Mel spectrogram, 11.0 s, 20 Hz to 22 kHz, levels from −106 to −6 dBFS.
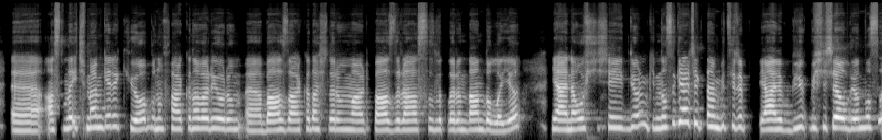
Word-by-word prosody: Eee, 215 -1 0
aslında 265 +4 -1
içmem 285 +1 -1
gerekiyor. 295 -5 -2
Bunun 265 -1 -3
farkına 270 +1 -1
varıyorum. 265 -1 +1
Eee, 210 0 -3
bazı 235 +2 +4
arkadaşlarım 245 0 -2
var, 230 0 +1
bazı 230 +1 +3
rahatsızlıklarından 235 0 0
dolayı. 235 +7 0 0.4
Yani, 245 -1 +4
o 265 +2 +1
şişeyi 275 +1 -6
diyorum 320 +2 -3
ki 270 0 -3
nasıl 300 +7 -1
gerçekten 400 -8 +2
bitirip, 300 -1 -5
yani, 245 -1 +2
büyük 285 +1 -4
bir 285 - -3
şişe 290 +1 +4
alıyor, 265 -1 +3
nasıl 290 - -1
260 Hz, 150 wpm, -22 LUFS, 240-285 Hz, 0.4 s, bazı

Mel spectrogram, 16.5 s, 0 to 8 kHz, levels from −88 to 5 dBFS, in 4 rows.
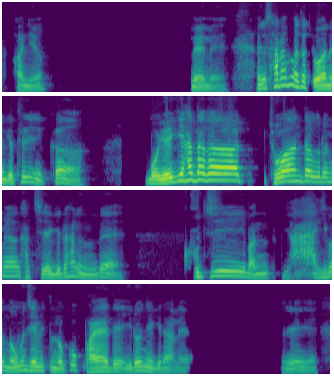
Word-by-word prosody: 아니요. 80 -1 -9 1.8
네네. 80 -7 -6 0.4
아니 135 +4 -2
사람마다 215 - 0
좋아하는 120 +2 +4
게 125 - 0
틀리니까. 135 - -4 0.7
뭐 120 +1 +4
얘기하다가 210 +4 +7 0.3
좋아한다 180 +4 +4
그러면 155 -1 -4
같이 115 0 -11
얘기를 120 +4 -5
하는데 115 - -8 0.7
굳이 150 +3 -5
만 115 +3 -7 0.2
"야 120 - -9
이거 130 +5 -6
너무 125 +4 -4
재밌다. 130 -4 -4
너 105 -1 -4
꼭 155 +6 -9
봐야 115 +2 0
돼." 115 -2 -6
이런 130 +7 -3
얘기는 110 -2 -7
안 75 -3 -13
해요. 75 -1 -17 1.2
예예. 85 -4 -11
125 Hz, 245 characters per minute, -18 LUFS, 105-155 Hz, 1.8 s, 얘기하다가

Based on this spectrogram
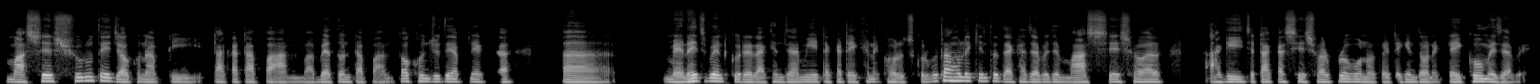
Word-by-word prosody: মাসের 115 +6 +5
শুরুতেই 165 0 +3
যখন 110 +1 0
আপনি 110 0 -7 0.4
টাকাটা 110 0 -1
পান 100 -1 +1 0.2
বা, 100 - -4
বেতনটা 110 0 -1
পান, 110 0 -4 0.2
তখন 140 +1 +1
যদি 130 +1 +2
আপনি 120 +1 -9
একটা 115 -1 -4 0.6
অ্যাঁ 105 -1 +2 0.7
management 145 +6 +6
করে 115 -2 +2
রাখেন 105 +3 -3
যে, 115 - 0
আমি 110 +1 -2
এই - - -4
টাকাটা 110 0 -3
এখানে 125 +4 -5
খরচ 105 -2 -2
করবো। 110 +7 -3
তাহলে 170 -2 +6
কিন্তু 155 0 +1
দেখা 120 +1 -1
যাবে 115 0 +1
যে, 115 - 0
মাস 105 +1 +3 0.2
শেষ 120 -1 -1
হওয়ার 115 -1 +1 0.6
আগেই 120 +1 +1
যে - - -1
টাকা 115 +1 0
শেষ 120 -3 -1
হওয়ার 115 -1 +1
প্রবণতা, 120 -5 0
এটা - - -5
কিন্তু 115 0 -1
অনেকটাই 110 0 -1
কমে 130 -4 +5
যাবে। 105 +3 -6
115 Hz, 165 wpm, -25 LUFS, 110-125 Hz, 0.7 s, management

